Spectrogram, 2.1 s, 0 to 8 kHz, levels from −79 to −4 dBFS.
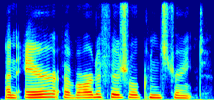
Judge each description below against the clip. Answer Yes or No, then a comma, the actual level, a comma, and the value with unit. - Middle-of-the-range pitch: No, high, 225 Hz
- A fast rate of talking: No, average, 140 wpm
